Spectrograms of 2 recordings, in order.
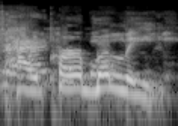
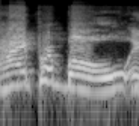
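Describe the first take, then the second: First: It ends with a 'lee' sound. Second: It ends with a 'bowl' sound. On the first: The speaker calls it right. "it's hyperbole" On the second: The speaker calls it wrong. "You say hyperbole"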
